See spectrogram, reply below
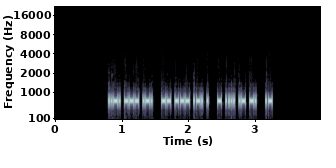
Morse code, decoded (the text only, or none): FOR MORE THAN A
